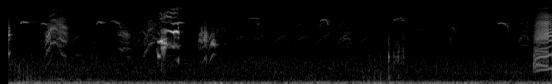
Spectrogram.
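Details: Catbird giving a jumbled run of short squeaky and scratchy notes, high and varied, with a louder burst near the middle and a rough rasp at the end; low background rumble throughout.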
